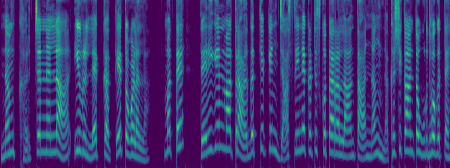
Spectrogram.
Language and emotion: Kannada, angry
